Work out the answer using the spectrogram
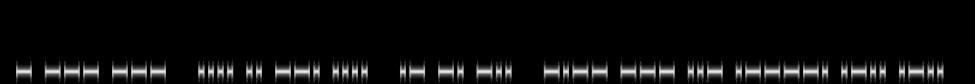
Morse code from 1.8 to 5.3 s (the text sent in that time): HIGH AND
